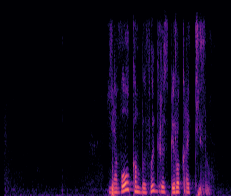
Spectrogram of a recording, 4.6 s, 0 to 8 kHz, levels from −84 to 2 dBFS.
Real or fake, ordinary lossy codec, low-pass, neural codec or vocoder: fake; Opus, 24 kbps; 7.2 kHz; codec, 24 kHz, 3 kbps, HILCodec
